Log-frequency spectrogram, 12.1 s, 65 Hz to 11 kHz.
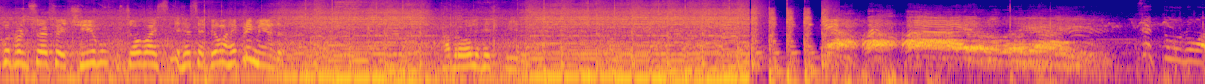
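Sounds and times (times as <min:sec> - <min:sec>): rock music with heavy bass: 0:02.1 - 0:08.6
police officers shouting battle cry: 0:08.2 - 0:11.1.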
